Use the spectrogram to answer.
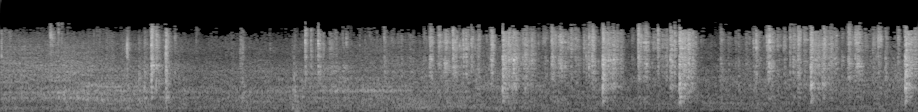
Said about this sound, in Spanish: va a la cabina telefónica. Pone monedas.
